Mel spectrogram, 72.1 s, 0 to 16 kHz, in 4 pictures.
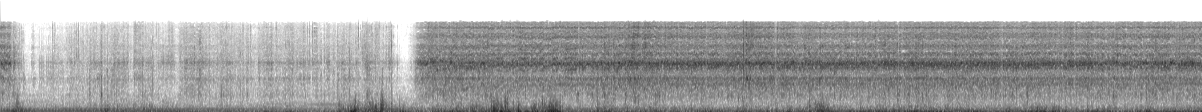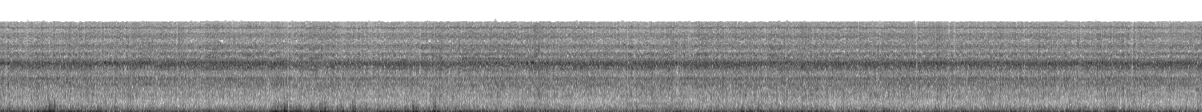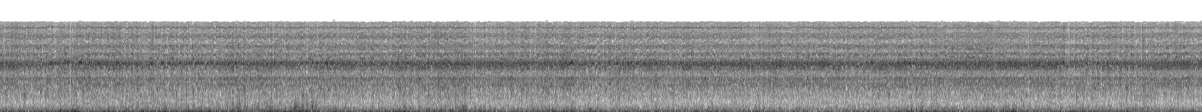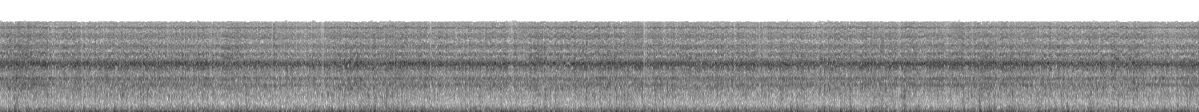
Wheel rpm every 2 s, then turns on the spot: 20, 20, 20, 170, 220, 230, 230, 230, 230, 230, 230, 220, 220, 230, 230, 230, 230, 230, 220, 220, 220, 230, 220, 230, 230, 220, 220, 230, 230, 230, 230, 230, 230, 230, 230, 220.
0-6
